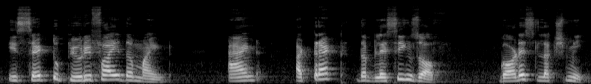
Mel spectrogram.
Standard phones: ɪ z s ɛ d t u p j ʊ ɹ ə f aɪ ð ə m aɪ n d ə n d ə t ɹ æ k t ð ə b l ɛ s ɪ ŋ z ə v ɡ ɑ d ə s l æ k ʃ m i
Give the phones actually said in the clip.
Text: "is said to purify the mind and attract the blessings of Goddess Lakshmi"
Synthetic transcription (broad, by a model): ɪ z s ɛ d t u p j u ɹ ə f aɪ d ə m aɪ n d ə n d ə t ɹ æ k t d ə b l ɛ s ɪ ŋ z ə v ɡ ɑ d ə s l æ k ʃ m i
